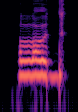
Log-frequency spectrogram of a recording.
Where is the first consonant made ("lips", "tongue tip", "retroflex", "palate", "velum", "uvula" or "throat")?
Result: tongue tip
